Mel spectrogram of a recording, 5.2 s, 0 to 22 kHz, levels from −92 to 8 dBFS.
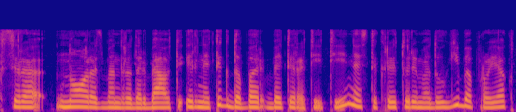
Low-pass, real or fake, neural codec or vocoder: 7.2 kHz; real; none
